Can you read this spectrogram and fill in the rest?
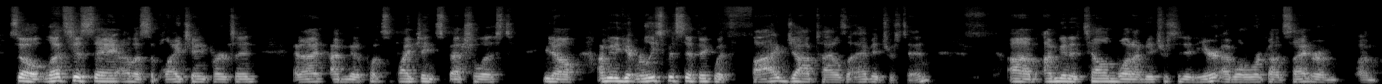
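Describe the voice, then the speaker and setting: A man's voice: mid-range voice, a little mellow. Congested American man in an echoey room. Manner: casual, enthusiastic, addresses listeners directly. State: slightly congested from allergies. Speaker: career coach and instructor. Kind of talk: informal screen-share tutorial. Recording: roomy, echoing sound.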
